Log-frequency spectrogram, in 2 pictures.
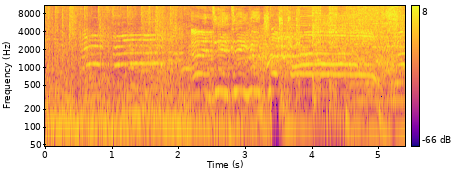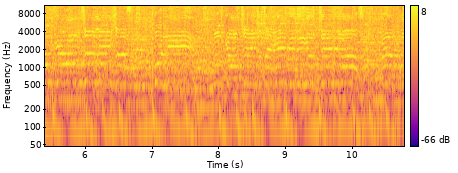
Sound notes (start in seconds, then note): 0.9 audience member screams; 3.4 screaming; 4.4 theme music playing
